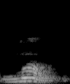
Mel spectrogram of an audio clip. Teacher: দুটি স্বরধ্বনি হচ্ছে ও আর হর্ষ উ। এই দুটি স্বরধ্বনির যোগ ঘটেছে। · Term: পূর্ণস্বর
